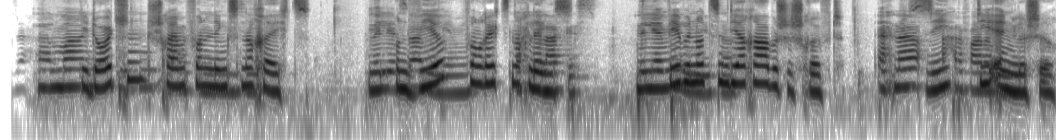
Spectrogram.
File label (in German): syrisch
